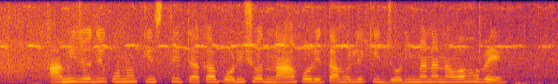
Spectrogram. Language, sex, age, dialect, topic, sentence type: Bengali, female, 18-24, Rajbangshi, banking, question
